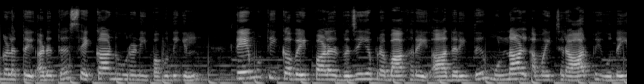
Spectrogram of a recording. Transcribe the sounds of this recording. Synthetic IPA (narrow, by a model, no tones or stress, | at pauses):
ŋɡɐɭɐt̪ːɐɪʔɐɽɯt̪ːɐsɛkːaːnuːɾɐɳipɐɣɯðɪjɪlt̪eːmʊt̪ːikːɐʋeːʈ̚paːɭɐɾʋɪd͡ʒɐjɐpɪɾɐbaːɣɐɾɐɪʔaːðɐɾɪt̪ːɯmʊnːaːɭʔɐ̰mɐɪt͡ʃːɐɾaːɾpiʊðɐj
